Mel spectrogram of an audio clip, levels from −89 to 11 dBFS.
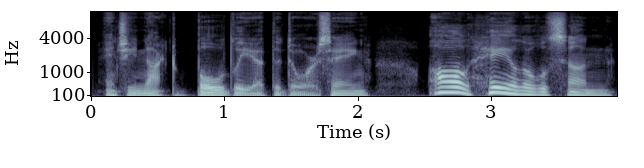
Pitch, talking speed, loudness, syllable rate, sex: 110 Hz, 180 wpm, -17 LUFS, 4.2 syllables/s, male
